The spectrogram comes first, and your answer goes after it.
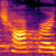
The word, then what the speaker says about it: chakra: Now this word chakra, you may have also heard it pronounced with a soft CH here in the West, and it's a Sanskrit word that means wheel.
